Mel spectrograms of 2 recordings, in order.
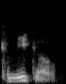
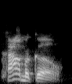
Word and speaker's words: Comico: row home that said Kamiko, COMICO. I actually, when I saw the sign, I pronounced it Comico.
